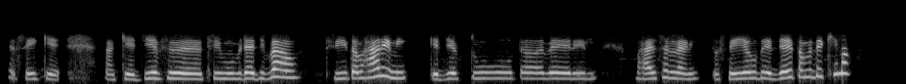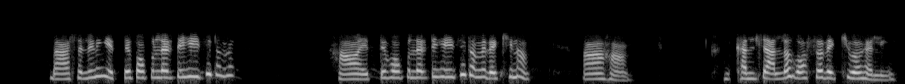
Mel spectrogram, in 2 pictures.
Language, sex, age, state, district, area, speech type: Odia, female, 18-30, Odisha, Jagatsinghpur, rural, conversation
